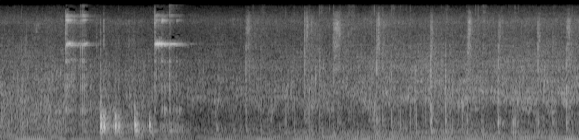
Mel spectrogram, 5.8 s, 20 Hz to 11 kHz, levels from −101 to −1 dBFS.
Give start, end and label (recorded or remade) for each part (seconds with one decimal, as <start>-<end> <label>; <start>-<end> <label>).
0.0-5.8 recorded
